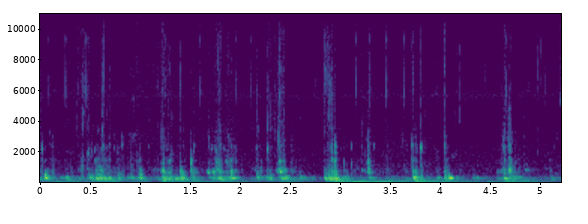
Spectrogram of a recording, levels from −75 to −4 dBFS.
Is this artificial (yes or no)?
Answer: no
